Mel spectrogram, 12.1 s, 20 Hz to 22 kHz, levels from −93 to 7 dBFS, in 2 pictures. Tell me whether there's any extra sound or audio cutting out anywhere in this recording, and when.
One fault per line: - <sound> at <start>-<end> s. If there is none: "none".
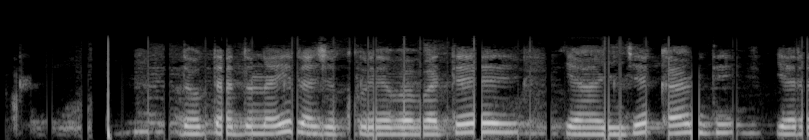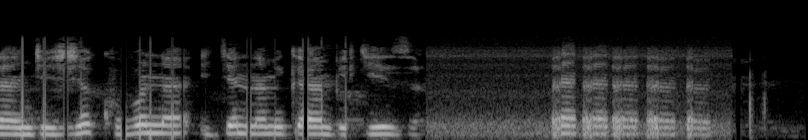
- dropout at 5.2-5.2 s
- laugh at 10.2-11.4 s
